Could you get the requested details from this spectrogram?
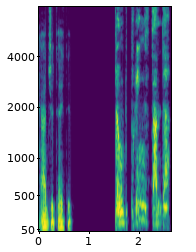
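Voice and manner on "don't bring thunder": very high, hushed and pressing; begging him not to; urgent plea. Acted. Wynne urgently begs Elodin not to bring thunder. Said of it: "he said urgently".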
